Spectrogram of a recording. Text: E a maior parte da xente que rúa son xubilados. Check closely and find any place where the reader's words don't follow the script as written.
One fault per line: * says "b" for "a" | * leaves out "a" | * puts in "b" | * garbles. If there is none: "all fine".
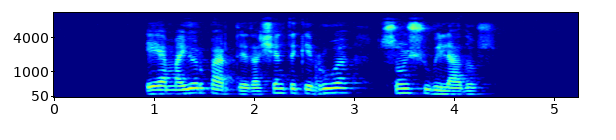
all fine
